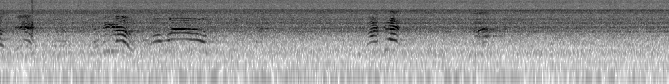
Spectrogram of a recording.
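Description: Steady rush of a waterfall's water pouring into a narrow rock gorge, with a few short voice calls over it, the loudest near the start and about five seconds in.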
